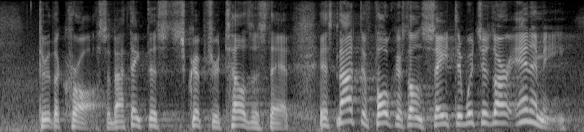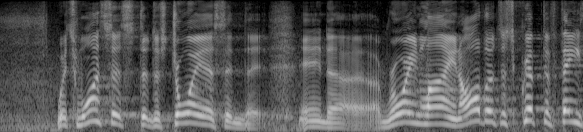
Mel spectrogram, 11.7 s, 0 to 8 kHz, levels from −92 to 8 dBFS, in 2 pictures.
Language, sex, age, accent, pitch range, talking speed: English, male, 50-69, American, 140-215 Hz, 190 wpm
